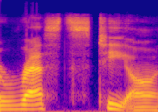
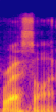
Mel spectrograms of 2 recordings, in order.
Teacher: The t vanishes entirely into the ether to allow the final s to slide directly and smoothly into the o. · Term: elision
